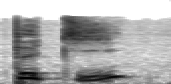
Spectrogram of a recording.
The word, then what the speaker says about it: petit: And then we get petit. Il est petit, elle est petite. Okay, exactly the same idea. Final T is not pronounced. And then when you add this E at the end, you get the sound T, T, petite.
